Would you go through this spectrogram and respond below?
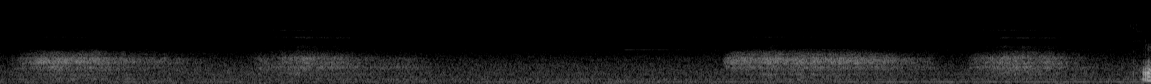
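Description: Deep, slow yoga breathing during a morning yin yoga session: four long, soft breaths spaced a few seconds apart, close and breathy, with quiet pauses between them and a room hum underneath.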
